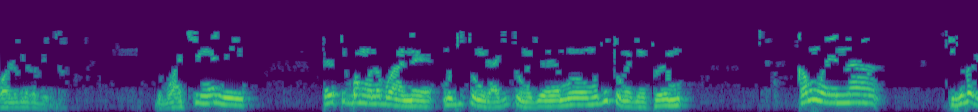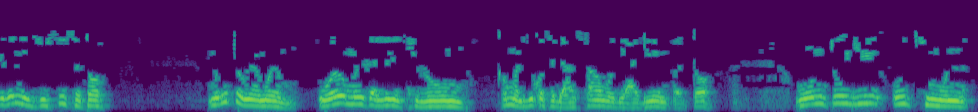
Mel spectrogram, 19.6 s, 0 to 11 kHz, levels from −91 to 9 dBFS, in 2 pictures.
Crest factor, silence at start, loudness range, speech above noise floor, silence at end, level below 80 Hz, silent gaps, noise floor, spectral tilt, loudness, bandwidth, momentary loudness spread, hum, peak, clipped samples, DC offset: 14 dB; 0 s; 4 LU; 49 dB; 0.1 s; -56 dBFS; none; -67 dBFS; -12 dB/octave; -18 LUFS; 5 kHz; 9 LU; none; -4 dBFS; under 0.1%; under 0.1%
